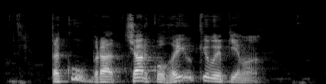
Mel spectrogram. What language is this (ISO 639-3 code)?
ukr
